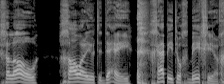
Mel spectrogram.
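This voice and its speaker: Put-on male character voice in a Hebrew accent, guttural and medium-pitched, fairly slow with lively intonation. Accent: fake Hebrew, phlegmy. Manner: mocking.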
